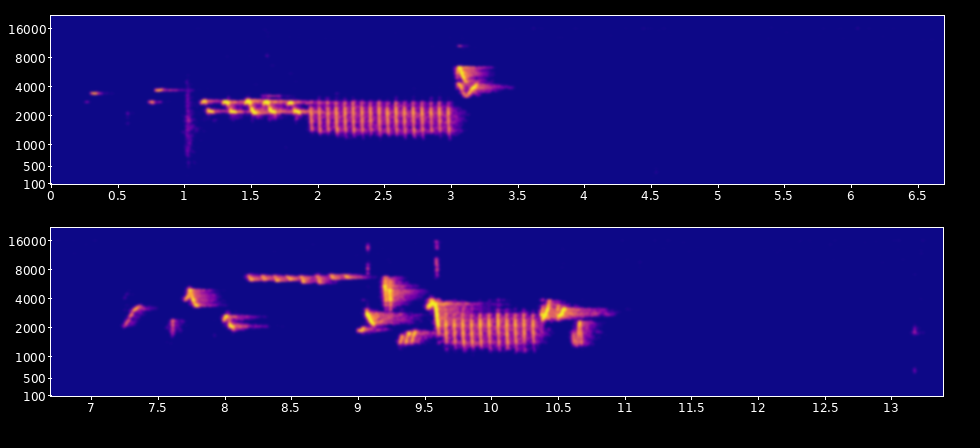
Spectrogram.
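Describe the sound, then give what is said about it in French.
A songbird sings two elaborate phrases at night, each with rapid buzzy trills and sharp whistled notes, loud against a quiet background with a faint low hiss between phrases. “De jour, son chant est masqué en partie par les autres chanteurs, merles, grives, pinsons, etc.”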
